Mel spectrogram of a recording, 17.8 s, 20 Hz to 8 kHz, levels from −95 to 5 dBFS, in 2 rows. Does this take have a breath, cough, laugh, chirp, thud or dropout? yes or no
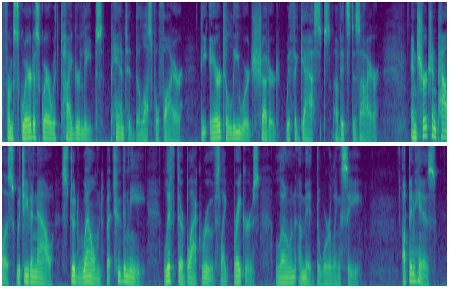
no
